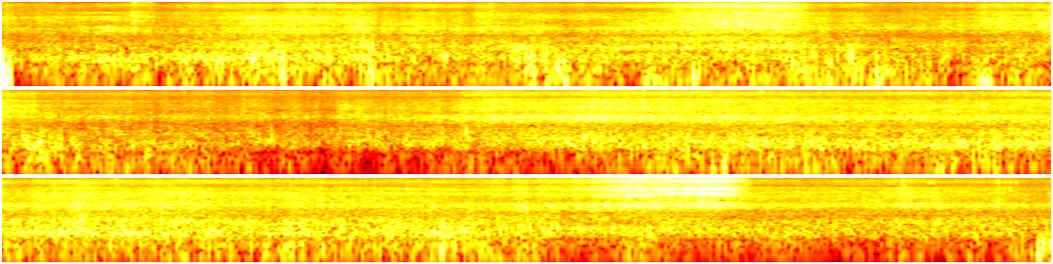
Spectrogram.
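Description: Sea surf washing and breaking over rocks in a steady hiss, swelling louder around five seconds in and again near the end, with wind buffeting the microphone.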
